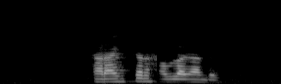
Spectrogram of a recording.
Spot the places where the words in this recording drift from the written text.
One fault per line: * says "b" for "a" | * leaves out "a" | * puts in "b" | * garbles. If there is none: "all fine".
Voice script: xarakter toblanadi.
all fine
